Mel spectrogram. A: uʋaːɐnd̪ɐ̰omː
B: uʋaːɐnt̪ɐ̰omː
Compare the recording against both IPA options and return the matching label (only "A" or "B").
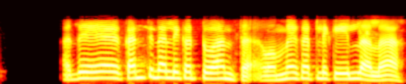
B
